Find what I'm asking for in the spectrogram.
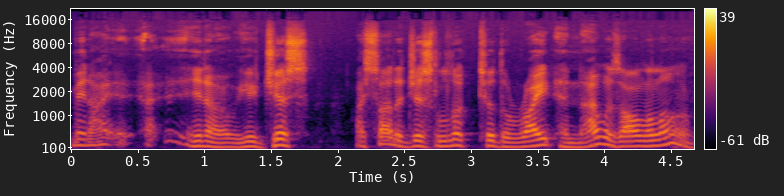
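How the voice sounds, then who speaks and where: Somewhat breathy male speech, dark and mellow in tone. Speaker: private pilot. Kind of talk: interview answer.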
